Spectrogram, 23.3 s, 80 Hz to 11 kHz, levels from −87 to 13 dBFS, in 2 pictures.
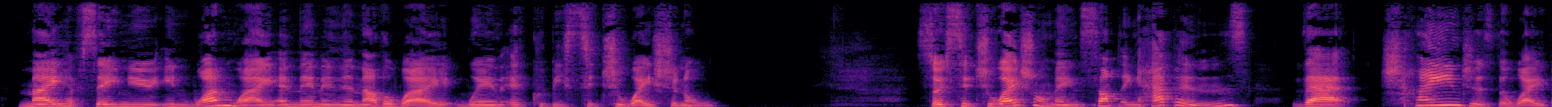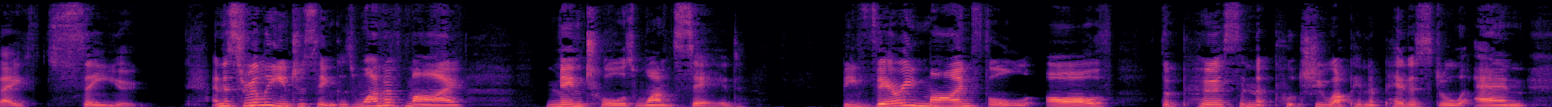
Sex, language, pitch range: female, English, 170-245 Hz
